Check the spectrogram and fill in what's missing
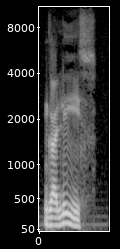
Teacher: Here the stress was on the last part of the word. Remember that the Lithuanian Y has a long E sound.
